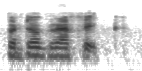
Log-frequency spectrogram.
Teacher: Photographic here it is not stressed because in photographic the stress moves to the third syllable graph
